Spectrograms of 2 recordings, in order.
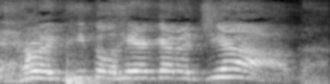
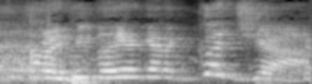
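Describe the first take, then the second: First: Said in the usual way. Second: "good" picked out as the key word; stress on GOOD. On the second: Real, not acted. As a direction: lean on the word "good" in the question. Repeats question, adding the word good.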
